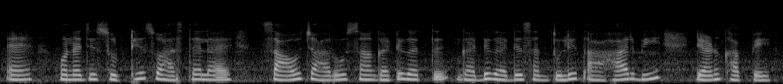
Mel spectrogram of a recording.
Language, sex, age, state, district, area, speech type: Sindhi, female, 18-30, Rajasthan, Ajmer, urban, spontaneous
